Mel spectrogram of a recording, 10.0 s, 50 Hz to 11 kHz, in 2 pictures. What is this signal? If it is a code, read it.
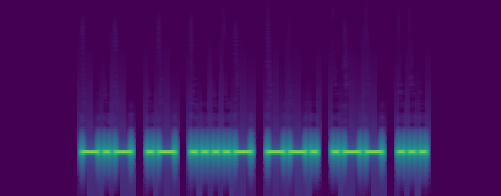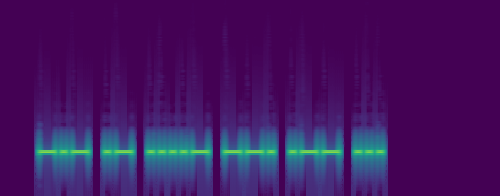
Morse code, heard as a keyed tone, about 22 wpm, 700 Hz. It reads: KA4GWS KA4GWS
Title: USA Call Signs - 6 Characters - Repeated 2x - 22wpm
